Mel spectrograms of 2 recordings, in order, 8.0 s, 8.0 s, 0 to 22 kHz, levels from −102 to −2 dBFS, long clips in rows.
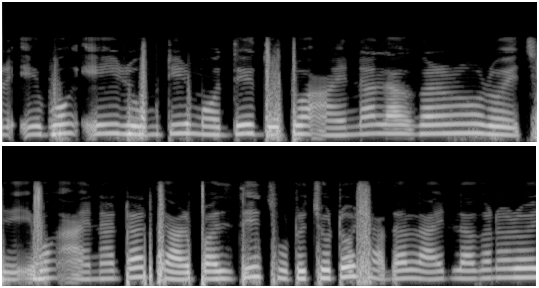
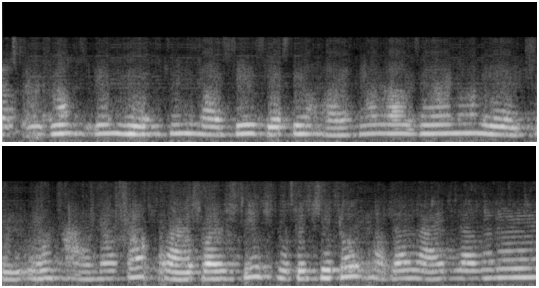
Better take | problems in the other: first | noise reduction (neural separator model SepFormer DNS4)

